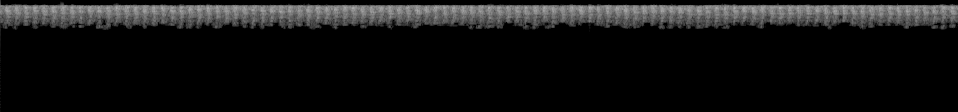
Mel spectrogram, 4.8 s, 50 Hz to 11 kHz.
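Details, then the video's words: A Ussuri bush cricket, 중베짱이, sings in this 2020 National Institute of Biological Resources recording: a shrill, steady electric buzz made of very fast pulses that runs without pause. Nothing else is heard. "중베짱이, 여러번 듣기, 곤충소리"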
